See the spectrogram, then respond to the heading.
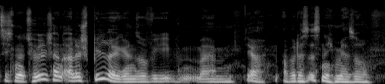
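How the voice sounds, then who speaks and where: A man talks at a moderate pace. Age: 50s. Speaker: newspaper journalist. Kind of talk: conversational interview. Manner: hesitant, with many fillers.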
